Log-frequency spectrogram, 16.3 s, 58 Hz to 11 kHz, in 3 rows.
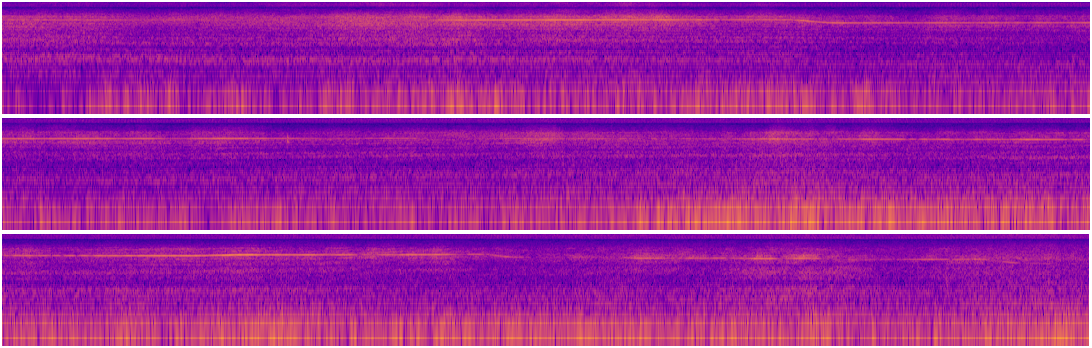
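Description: A Freewing F-22 90mm electric ducted-fan RC jet flies a pass with flaps and landing gear down, giving a steady high turbine whine that swells slightly louder partway through and stays continuous at moderate distance, with no talking.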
